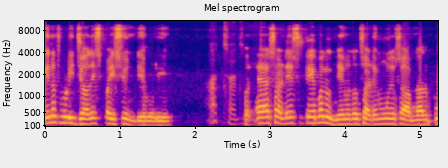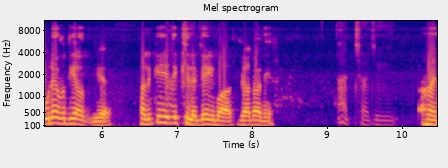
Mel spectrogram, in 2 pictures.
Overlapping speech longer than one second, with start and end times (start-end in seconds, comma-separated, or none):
none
